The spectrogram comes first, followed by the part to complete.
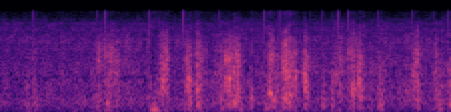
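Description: Horses' hooves clopping in an irregular run of knocks, several a second, over the steady hiss of an old film soundtrack.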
